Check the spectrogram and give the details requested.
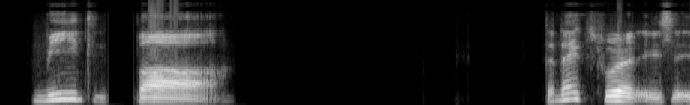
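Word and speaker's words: מדבר: In Hebrew, is pronounced as midbar, midbar.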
